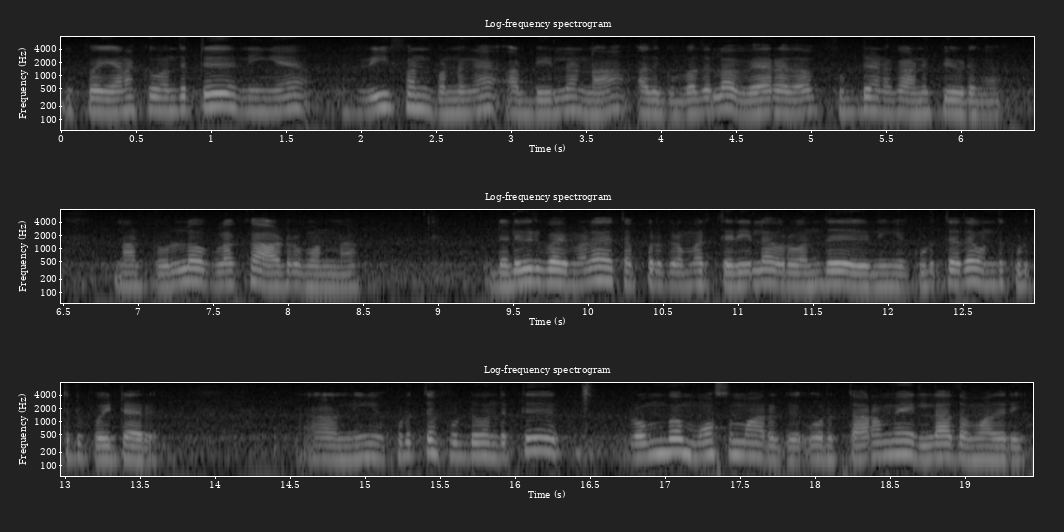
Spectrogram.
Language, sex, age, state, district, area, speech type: Tamil, male, 30-45, Tamil Nadu, Ariyalur, rural, spontaneous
